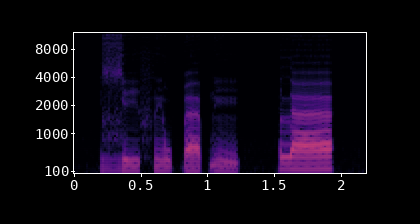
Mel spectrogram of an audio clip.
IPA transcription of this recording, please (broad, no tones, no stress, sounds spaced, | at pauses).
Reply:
ɮ i f ĩ w ɓ æ ɓ ĩ | l æ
